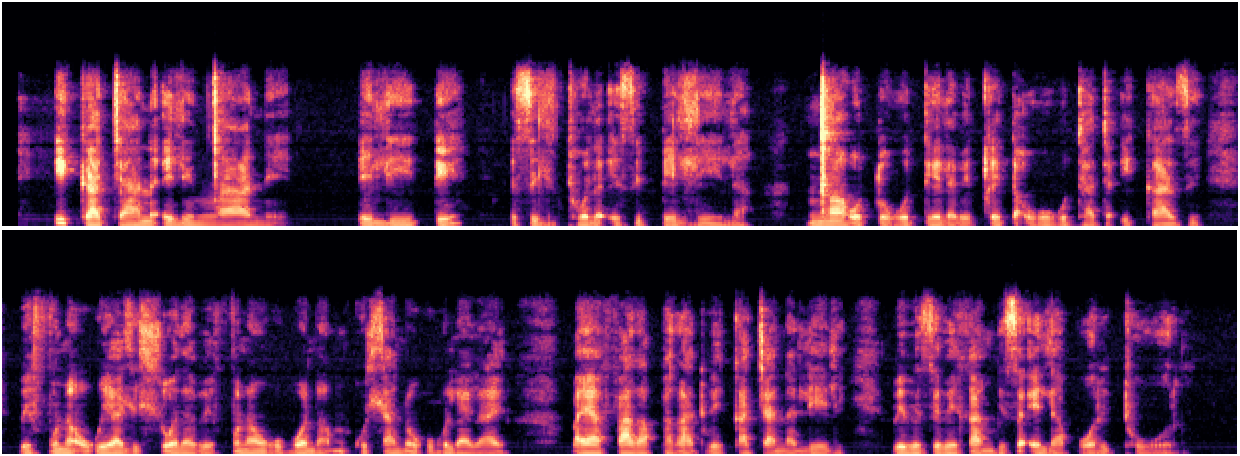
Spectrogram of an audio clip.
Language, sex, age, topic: North Ndebele, male, 36-49, health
